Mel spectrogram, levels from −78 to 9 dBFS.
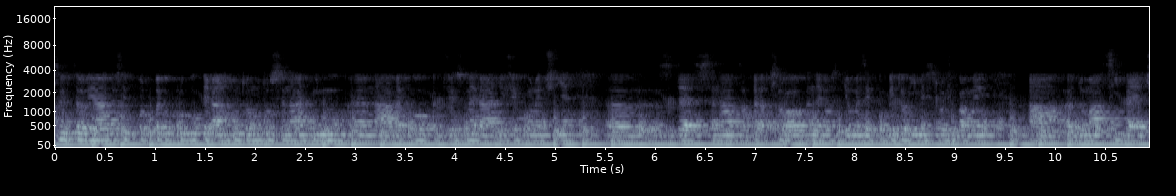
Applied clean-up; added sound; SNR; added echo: none; Musical instrument; 0 dB; reverberation time 0.8 s.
